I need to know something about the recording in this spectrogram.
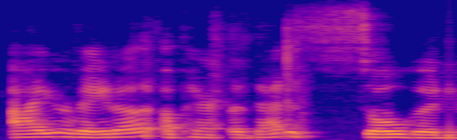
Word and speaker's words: Ayurveda: kinds of things um ayurveda I always say that wrong I think I'm saying it right this time ayurveda Apparently that is so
